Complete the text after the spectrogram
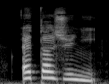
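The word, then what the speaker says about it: États-Unis: 에타주니. – 에타주니. – 그쵸. 그렇죠? 일 발음에 앞에 있는 에타에 있는 S가 붙어서 연음이 돼요.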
